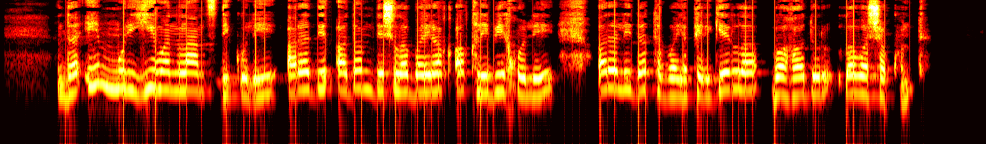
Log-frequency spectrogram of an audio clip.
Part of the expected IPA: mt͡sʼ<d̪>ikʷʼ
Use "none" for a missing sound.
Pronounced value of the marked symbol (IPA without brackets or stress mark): d̪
